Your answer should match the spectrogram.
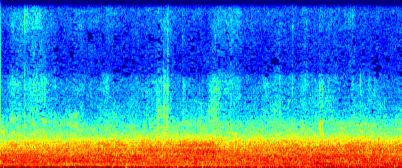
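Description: A steady low engine-like hum over outdoor background noise; the hum weakens a little about halfway through.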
